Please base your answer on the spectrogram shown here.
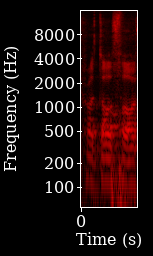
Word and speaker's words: Rodolfo: I think that, Rodolfo, if you don't mind that I call you by your first name, and I know that the R should be like an H, Rodolfo.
